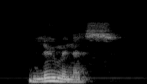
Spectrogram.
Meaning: 1. Emitting light; glowing brightly; shining 2. Brightly illuminated 3. Clear; enlightening; easy to understand
- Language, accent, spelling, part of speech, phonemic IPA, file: English, Southern England, luminous, adjective, /ˈluːmɪnəs/, LL-Q1860 (eng)-luminous.wav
